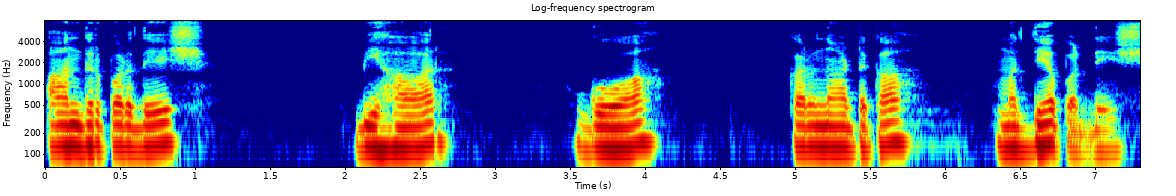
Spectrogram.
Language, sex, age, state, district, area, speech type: Urdu, male, 45-60, Delhi, Central Delhi, urban, spontaneous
